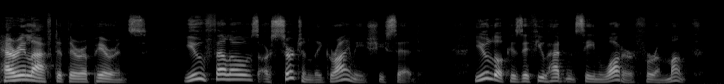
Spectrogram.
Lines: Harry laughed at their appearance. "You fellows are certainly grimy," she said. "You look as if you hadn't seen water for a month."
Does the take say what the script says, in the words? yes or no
yes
